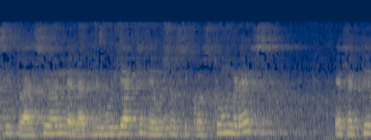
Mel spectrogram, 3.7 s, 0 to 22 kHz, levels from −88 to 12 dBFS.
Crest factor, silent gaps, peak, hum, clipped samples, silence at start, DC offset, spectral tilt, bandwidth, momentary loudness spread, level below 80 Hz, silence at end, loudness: 16 dB; none; -6 dBFS; none; under 0.1%; 0 s; under 0.1%; -7 dB/octave; 11.5 kHz; 14 LU; -56 dBFS; 0 s; -23 LUFS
